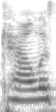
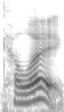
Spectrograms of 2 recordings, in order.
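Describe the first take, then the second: First: The name is pronounced in the local, non-French way. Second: The name is pronounced in the French way. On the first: The speaker calls it right. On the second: The speaker calls it wrong.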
